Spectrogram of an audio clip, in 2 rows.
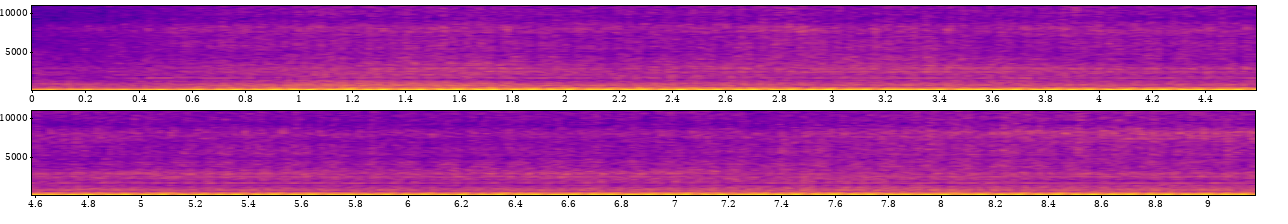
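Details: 2005 Pontiac GTO V8 at steady idle with a fast, regular light tick over the deep rumble; owner unsure whether lifter tick or exhaust leak.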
